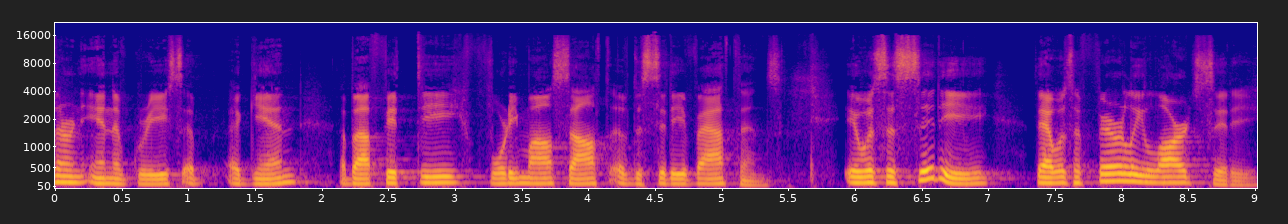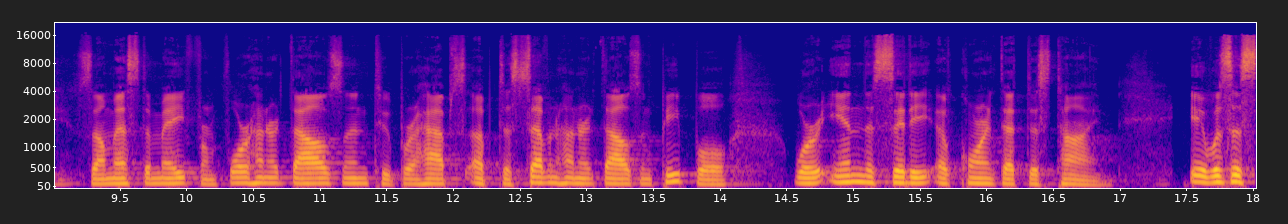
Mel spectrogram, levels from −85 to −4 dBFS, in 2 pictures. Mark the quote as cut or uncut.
uncut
